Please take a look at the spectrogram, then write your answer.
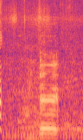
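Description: A cow at a Khillar cattle market in Sangola lets out a short, loud moo of under half a second over busy background chatter and crowd noise.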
